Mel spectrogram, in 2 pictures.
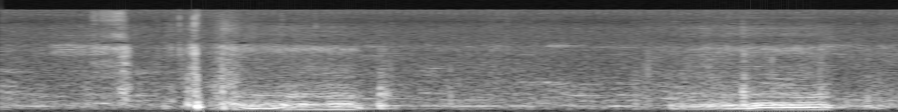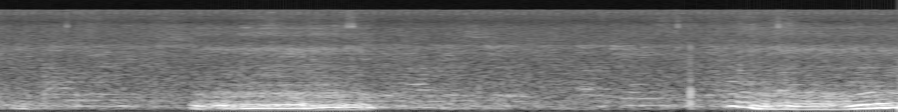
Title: Try not to laugh:funny dog snoring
